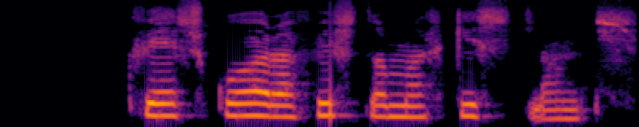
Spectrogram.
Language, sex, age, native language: Icelandic, female, 10, Icelandic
